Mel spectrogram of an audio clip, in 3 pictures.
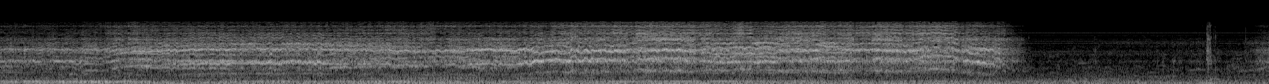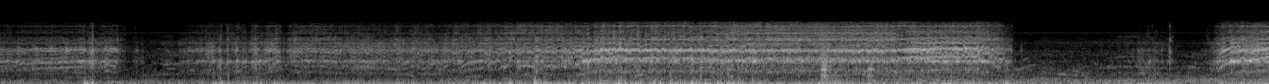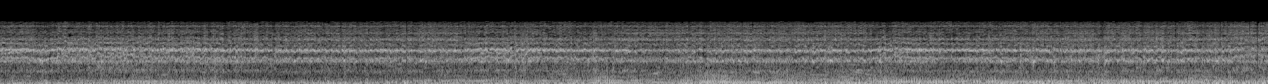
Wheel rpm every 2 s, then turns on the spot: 80, 110, 120, 160, 160, 30, 30, 40, 80, 140, 160, 60, 60, 160, 160, 160, 160, 160, 170.
22-24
